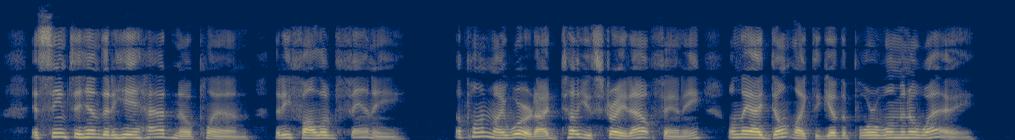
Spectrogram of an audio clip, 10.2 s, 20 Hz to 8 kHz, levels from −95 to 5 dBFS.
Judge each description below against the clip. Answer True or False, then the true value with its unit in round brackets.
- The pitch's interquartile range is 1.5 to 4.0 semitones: False (4.9 semitones)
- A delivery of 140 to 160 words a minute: False (190 wpm)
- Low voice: False (160 Hz)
